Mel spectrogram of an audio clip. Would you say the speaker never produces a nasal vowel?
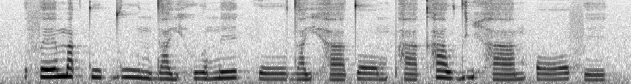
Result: yes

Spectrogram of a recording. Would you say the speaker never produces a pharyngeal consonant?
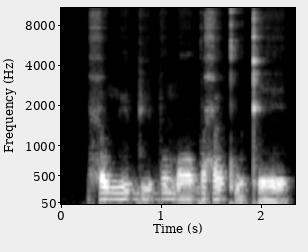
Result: no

